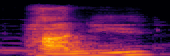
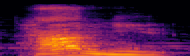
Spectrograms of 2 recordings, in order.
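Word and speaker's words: 汉语: Você vê que esse yu que eu falo é um yu, então a gente tem que passar essa pronúncia também. Então seria basicamente Hanyu, Hanyu.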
